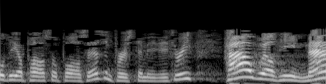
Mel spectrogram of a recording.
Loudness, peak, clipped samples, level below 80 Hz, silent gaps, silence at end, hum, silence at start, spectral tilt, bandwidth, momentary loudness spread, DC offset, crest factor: -16 LUFS; 0 dBFS; under 0.1%; -58 dBFS; none; 0 s; none; 0 s; -6.5 dB/octave; 5.4 kHz; 13 LU; under 0.1%; 16 dB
